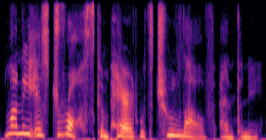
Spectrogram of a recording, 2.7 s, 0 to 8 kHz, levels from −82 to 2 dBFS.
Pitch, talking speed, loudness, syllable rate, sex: 280 Hz, 180 wpm, -19 LUFS, 5.2 syllables/s, female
